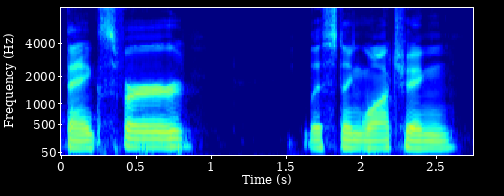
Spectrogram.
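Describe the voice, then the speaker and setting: A man's voice: fairly low pitch, little pitch movement, takes it slowly, fairly bright tone, smooth, no echo, clean studio sound. A man co-hosting a podcast in casual chat, laid-back and ribbing, with lots of "like" fillers, recorded in a friend's basement. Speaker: podcast co-host.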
